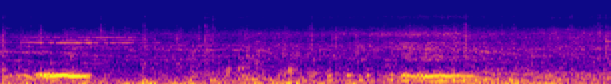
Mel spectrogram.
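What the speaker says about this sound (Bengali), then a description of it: "এই যে পায়রা, এই যে একটা বড় পায়রা" A large Punjabi Malwai pigeon coos in two short close bursts, separated by a quieter stretch of low background noise.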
